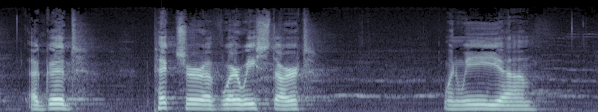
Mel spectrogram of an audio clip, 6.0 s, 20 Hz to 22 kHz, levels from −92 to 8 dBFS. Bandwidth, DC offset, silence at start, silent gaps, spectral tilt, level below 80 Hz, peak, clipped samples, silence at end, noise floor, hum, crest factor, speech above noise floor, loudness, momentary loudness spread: 15.5 kHz; under 0.1%; 0.3 s; none; -4.5 dB/octave; -54 dBFS; 0 dBFS; under 0.1%; 0.55 s; -46 dBFS; none; 16 dB; 33 dB; -14 LUFS; 18 LU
